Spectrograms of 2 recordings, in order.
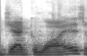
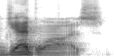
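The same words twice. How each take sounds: First: Jaguars slowly as "JAG-uh-WIRES"; Jag-wires pronunciation. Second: Jaguars slowly as "JAG-wahz"; Jag-wars pronunciation. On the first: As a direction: stretch Jaguars to end in "wires". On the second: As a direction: Jaguars in two drawn-out syllables. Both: Shown as a demonstration. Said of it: "What do you say?".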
